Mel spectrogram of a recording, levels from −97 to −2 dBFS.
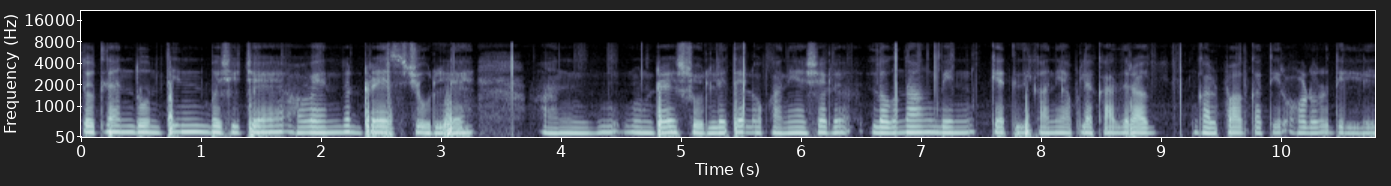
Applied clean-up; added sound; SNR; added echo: none; none; none; none.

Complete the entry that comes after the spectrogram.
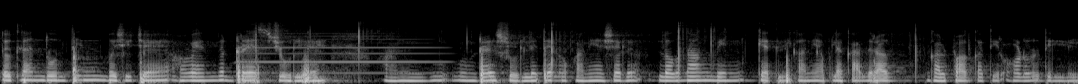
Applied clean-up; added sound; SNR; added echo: none; Wind instrument, woodwind instrument; 17 dB; reverberation time 1.3 s.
